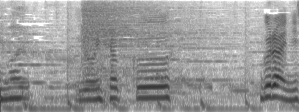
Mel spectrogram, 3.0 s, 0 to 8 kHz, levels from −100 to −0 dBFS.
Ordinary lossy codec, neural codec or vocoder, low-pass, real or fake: none; none; none; real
